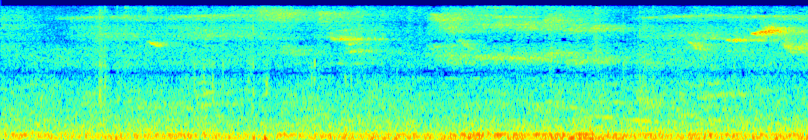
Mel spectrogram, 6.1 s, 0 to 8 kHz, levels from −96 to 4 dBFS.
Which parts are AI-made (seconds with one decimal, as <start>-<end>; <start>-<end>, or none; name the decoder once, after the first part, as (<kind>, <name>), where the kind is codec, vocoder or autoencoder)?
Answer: 0.0-3.9 (vocoder, BigVGAN v2); 5.5-6.1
